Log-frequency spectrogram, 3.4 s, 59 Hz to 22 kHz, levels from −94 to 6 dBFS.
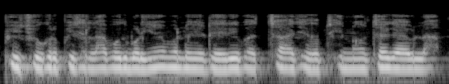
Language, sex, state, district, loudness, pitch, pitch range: Angika, male, Bihar, Bhagalpur, -21 LUFS, 180 Hz, 175-185 Hz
